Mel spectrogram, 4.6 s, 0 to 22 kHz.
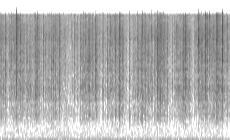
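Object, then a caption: Plastic puzzle cube. A small solid plastic 3x3 Rubik's cube is held in both hands while fingertips rapidly twist its layers. The result is a dense, continuous stream of quick, bright plastic clicks and rubbing with almost no low end, each click dying away almost instantly.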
